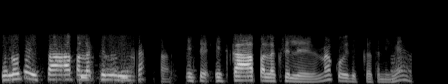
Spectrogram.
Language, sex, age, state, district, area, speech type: Hindi, male, 18-30, Rajasthan, Bharatpur, urban, conversation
